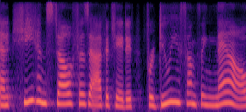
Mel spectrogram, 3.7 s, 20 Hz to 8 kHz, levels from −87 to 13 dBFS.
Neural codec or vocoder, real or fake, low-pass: codec, 16 kHz, 0.5 kbps, FunCodec, trained on Chinese and English, 25 frames a second; fake; 7.2 kHz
